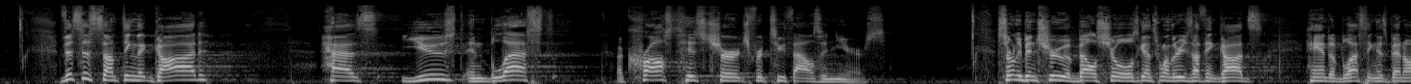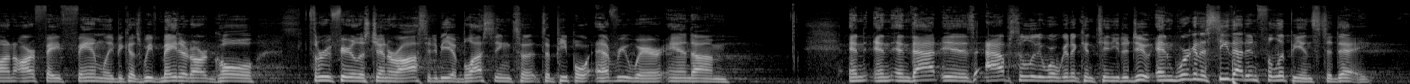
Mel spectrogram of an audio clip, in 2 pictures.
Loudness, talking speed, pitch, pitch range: -24 LUFS, 170 wpm, 165 Hz, 150-185 Hz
